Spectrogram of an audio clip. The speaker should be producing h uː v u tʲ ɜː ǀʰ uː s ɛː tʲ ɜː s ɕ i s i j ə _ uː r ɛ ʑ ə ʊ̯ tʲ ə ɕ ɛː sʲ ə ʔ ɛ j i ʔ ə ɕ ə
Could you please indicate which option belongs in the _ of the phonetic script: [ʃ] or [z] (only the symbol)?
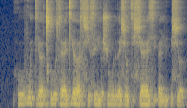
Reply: ʃ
